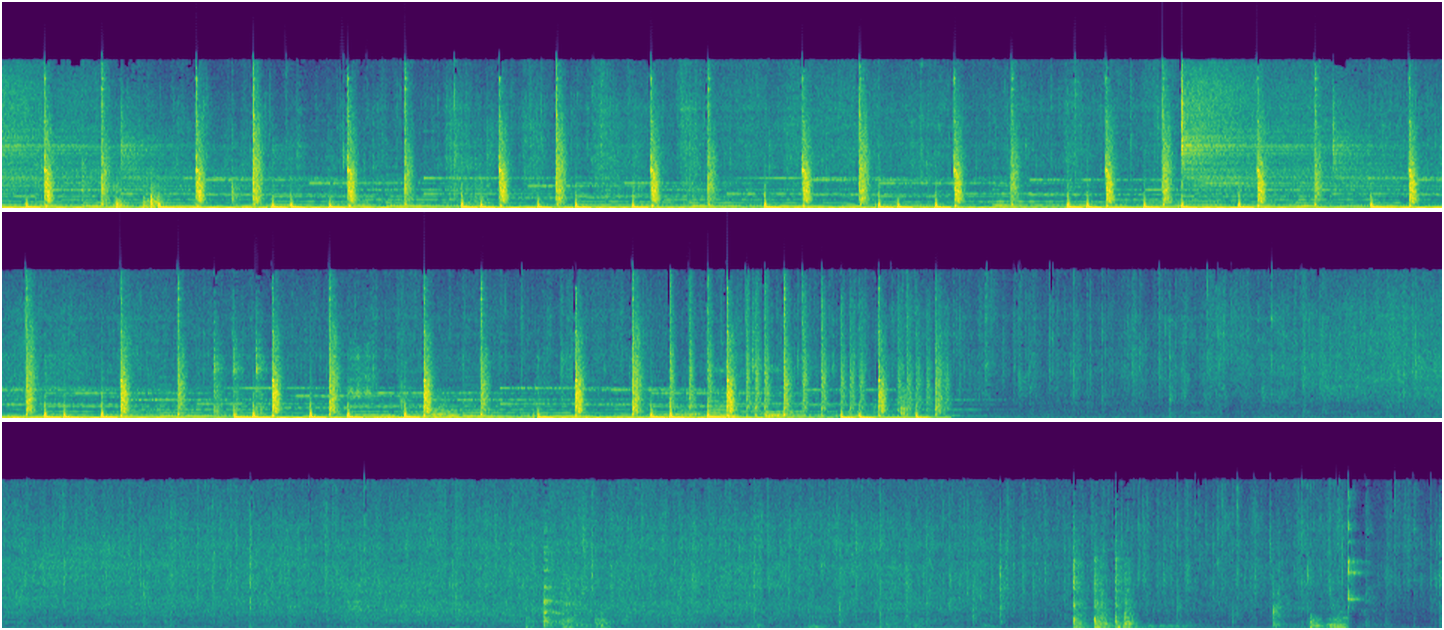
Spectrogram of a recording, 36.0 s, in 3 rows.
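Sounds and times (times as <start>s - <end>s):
meat sizzling in a pan: 0.0s - 9.0s, 19.9s - 36.0s.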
